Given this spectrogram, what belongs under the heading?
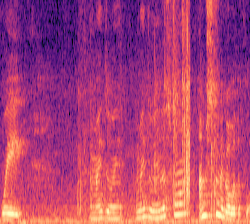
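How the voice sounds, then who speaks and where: A woman with an American accent speaks in an animated tone, her high pitch rising and falling with lively intonation. Audible room echo and noticeable background noise are present. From New York City. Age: 20s. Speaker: lifestyle vlogger. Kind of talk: casual vlog talk. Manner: fast.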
